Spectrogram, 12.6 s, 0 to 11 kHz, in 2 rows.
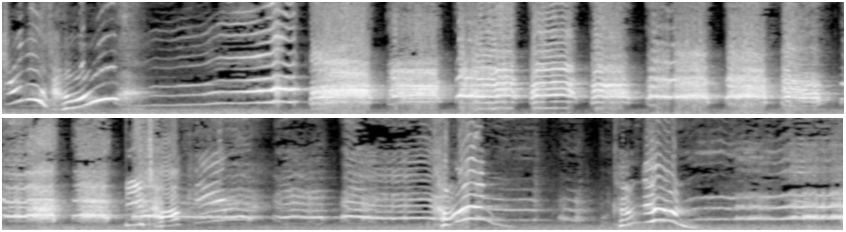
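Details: Winter, a female red fox rescued in November 2019 from a fur farm where she spent her first five months, still learning to trust. She gives high, rising and falling whines, then a run of harsh, rhythmic screeching bursts, then more sweeping whines.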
